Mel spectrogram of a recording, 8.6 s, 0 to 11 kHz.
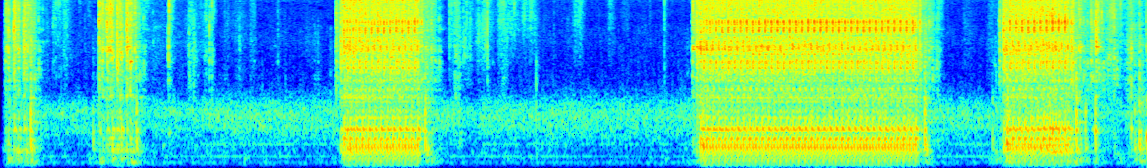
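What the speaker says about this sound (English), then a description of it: "I'm going to sew that on, baste that on using 1/8 of an inch seam allowance" Sewing machine basting zipper tape onto a handbag, several bursts of fast, loud mechanical stitching separated by quiet pauses.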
